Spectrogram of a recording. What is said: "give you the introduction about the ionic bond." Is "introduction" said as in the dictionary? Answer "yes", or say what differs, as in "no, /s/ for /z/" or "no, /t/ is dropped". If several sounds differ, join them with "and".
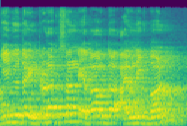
no, /s/ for /ʃ/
